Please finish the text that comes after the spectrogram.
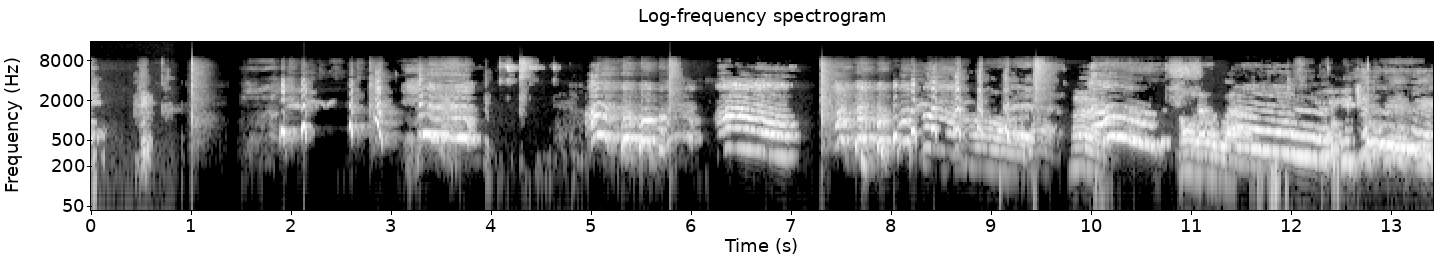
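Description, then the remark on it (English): Several sharp slapping spanks land in quick bursts, mixed with loud voices and exclamations that cry out and laugh between and over the hits. “So how are those spankings”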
